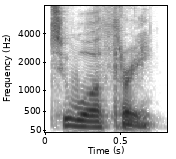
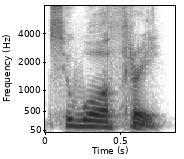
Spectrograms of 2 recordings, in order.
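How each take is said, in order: First: A W sound links two and or. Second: A W sound links two and or.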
